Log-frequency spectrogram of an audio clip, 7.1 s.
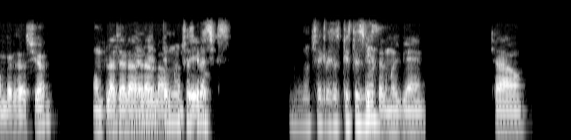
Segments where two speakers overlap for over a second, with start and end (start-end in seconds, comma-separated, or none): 1.4-2.7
